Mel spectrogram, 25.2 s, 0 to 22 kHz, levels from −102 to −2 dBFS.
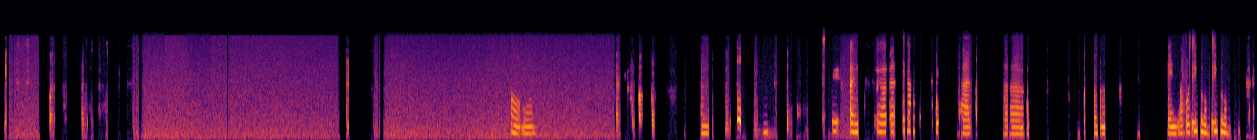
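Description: From the start to 2.65 s the room background is gated by the echo canceller. While the far-end signal plays on the loudspeaker, the canceller cuts the microphone hard, by as much as about 39 dB. The ambience drops out in pieces that add up to roughly one and a half seconds and comes back each time the gate releases.

Between 0.08 and 1.7 s a second voice sits under the talker, around 10 dB down. This is likely the other side's voice leaking through: the device's loudspeaker output reaches the microphone and the echo canceller leaves some of it in.

At 4.54 s there is a CD skip. The laser jumps to a different turn of the disc spiral, and the player mutes for roughly 20 ms. The result is a short tick, and playback picks up from a different point in the track.

From 6.78 to 7.48 s the gating happens again, with the background dropping by up to about 37 dB for roughly 0.7 s in total. Inside that stretch, from 6.90 to 7.00 s, a short scrap of leaked far-end voice comes through about 15 dB below the talker.

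From 12.31 s to the end, the leaked voice returns and stays, again roughly 10 dB below the main speech. From 12.42 to 16.05 s the background is gated once more, down by up to about 38 dB, for around a second in total.

From 13.80 s to the end the talker's own voice dips, loses its top end and breaks up. At its worst it falls by around 40 dB while the far-end voice is present. This is likely speech suppressed in double talk: with both sides active, the canceller cannot separate near speech from echo and attenuates both.

A second CD skip falls between 24.19 and 24.22 s. It mutes for roughly 30 ms, leaving a tick and a jump in position.

The top end of the whole clip stops at 8 kHz, which comes from the Opus call path and the call microphone processing.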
